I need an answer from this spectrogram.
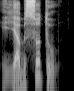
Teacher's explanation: یہاں صاد کی بجائے صاف سا کی آواز پڑھی جائے گی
